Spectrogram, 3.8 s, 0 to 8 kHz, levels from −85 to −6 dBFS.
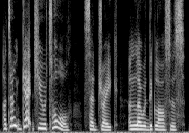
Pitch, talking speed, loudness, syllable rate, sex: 255 Hz, 190 wpm, -18 LUFS, 4.9 syllables/s, female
